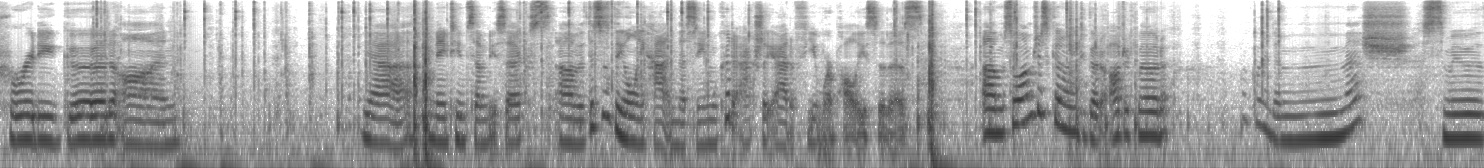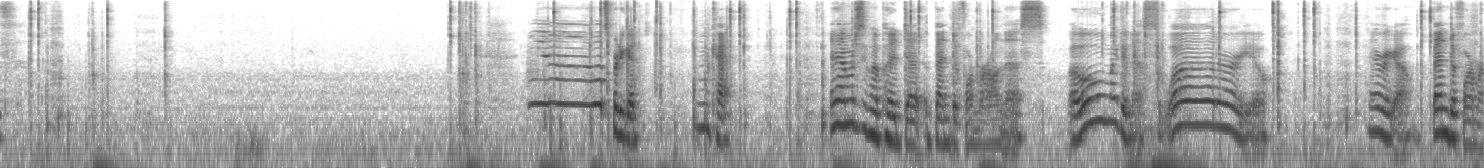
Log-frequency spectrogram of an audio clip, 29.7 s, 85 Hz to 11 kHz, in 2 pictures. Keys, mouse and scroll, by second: 1.3 click, 2.4 alt+right click, 2.9 ctrl+click, 3.1 ctrl+click, 3.9 alt+right click, 4.3 alt+click, 5.6 alt+right click, 6.0 alt+click, 6.8 alt+middle click, 7.2 alt+click, 9.4 alt+click, 9.7 alt+right click, 10.2 click, 11.1 right click, 13.2 right click, 15.3 click, 15.6 click, 19.7 alt+click, 21.3 alt+click, 21.8 alt+middle click, 22.6 click, 23.2 click, 23.4 alt+click, 24.4 click, 26.3 alt+click, 26.6 ctrl+z, 28.0 right click, 28.4 right click, 29.5 right click.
